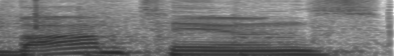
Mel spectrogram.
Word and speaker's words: BomToons: Is it BomToons? Is that how you say it? I was going to ask you that. Yeah, that sounds good. Is it not? I mean, that's how I've always said it.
